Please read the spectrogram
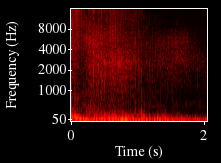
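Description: A fireball is whipped down and explodes, roaring out as a heavy, sustained low rumble with a hissing crackle on top, loud throughout and slowly fading over about two seconds, with no voices.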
